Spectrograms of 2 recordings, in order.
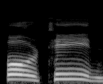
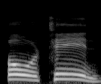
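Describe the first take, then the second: The two takes are said the same way.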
